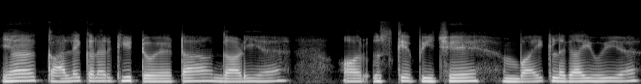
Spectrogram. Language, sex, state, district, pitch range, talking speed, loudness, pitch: Hindi, male, Jharkhand, Ranchi, 140-160 Hz, 120 wpm, -15 LUFS, 150 Hz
